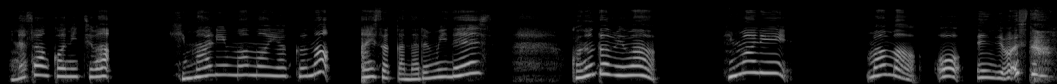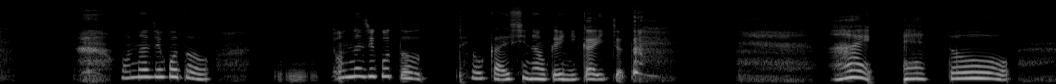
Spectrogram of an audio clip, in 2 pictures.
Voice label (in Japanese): フリートーク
